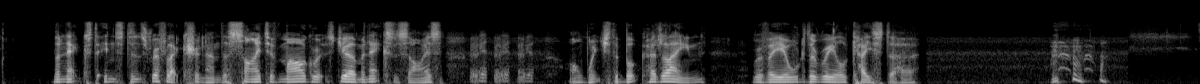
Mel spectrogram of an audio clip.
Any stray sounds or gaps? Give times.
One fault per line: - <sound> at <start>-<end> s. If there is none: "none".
- laugh at 4.7-5.3 s
- laugh at 10.5-11.1 s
